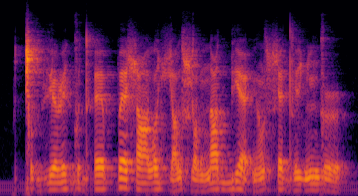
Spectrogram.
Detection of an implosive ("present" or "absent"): absent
